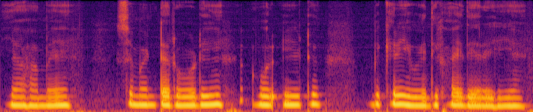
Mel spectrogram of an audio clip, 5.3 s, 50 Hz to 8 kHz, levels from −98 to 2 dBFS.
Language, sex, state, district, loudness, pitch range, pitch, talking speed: Hindi, male, Chhattisgarh, Korba, -15 LUFS, 170-190 Hz, 180 Hz, 135 wpm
